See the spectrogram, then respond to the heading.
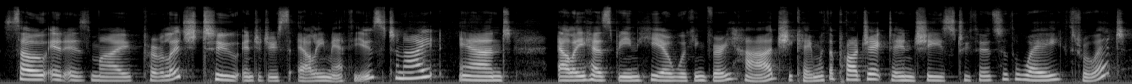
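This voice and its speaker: A woman with a New Zealand accent introduces a reader at a small live event. She talks casually and jokes with the crowd, laughing between remarks, in a voice of ordinary middle pitch. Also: measured pace.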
